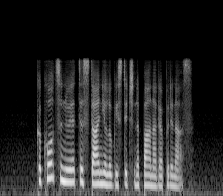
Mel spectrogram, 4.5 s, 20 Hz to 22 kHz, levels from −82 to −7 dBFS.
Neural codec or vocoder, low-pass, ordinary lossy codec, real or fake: codec, 16 kHz, 0.2 kbps, FocalCodec; 7.2 kHz; none; fake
